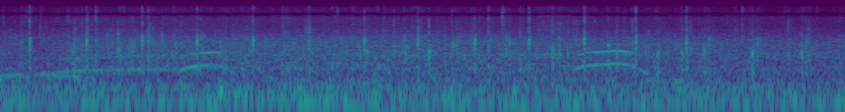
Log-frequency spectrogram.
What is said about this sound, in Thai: ขอเสียงปรบมือให้ตัวเองหน่อยครับ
